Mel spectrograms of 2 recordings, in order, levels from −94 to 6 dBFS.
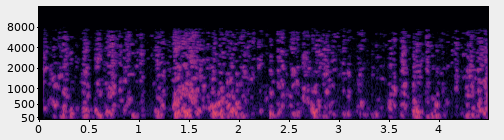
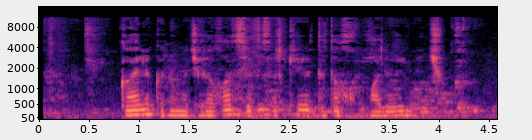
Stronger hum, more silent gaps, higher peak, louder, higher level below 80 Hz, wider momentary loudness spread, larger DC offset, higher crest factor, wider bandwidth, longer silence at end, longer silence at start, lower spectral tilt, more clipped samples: neither; neither; second, -24 dBFS vs -6 dBFS; second, -43 LUFS vs -26 LUFS; second, -60 dBFS vs -50 dBFS; second, 10 LU vs 20 LU; neither; about the same, 18 dB vs 20 dB; second, 8 kHz vs 11.5 kHz; about the same, 0 s vs 0 s; about the same, 0.05 s vs 0.05 s; second, -4 dB/octave vs -5.5 dB/octave; neither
